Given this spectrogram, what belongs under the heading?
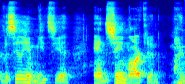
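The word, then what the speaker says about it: Vasilije Micić: celia meets you i had a subscriber tell me that's how you correctly pronounce it vasilia meets yet and shane larkin might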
